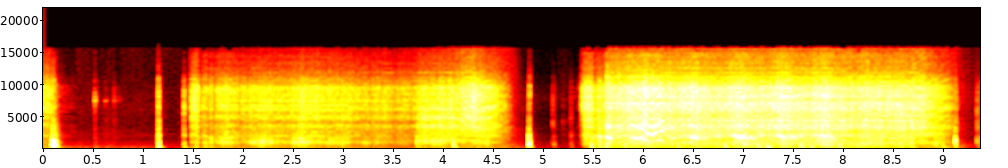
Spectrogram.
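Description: Small electric screwdriver running as it backs screws out of a laptop's plastic back cover: two spells of motor whine, the second longer and louder, each cut off suddenly.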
